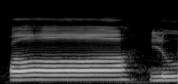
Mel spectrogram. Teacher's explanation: قاف الف زبر قا، لام واو پیش لو، قالو۔ قاف کو پر پڑھیں گے، حروف مستعلیہ میں سے ہے اور یہاں پر الف مدہ ہو رہا ہے اور لام پہ واو مدہ ہو رہا ہے۔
